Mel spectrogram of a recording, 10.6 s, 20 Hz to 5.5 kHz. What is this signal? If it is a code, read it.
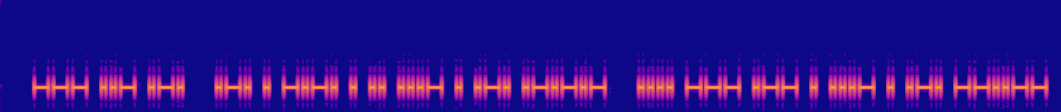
Morse code, heard as a keyed tone, about 25 wpm, 600 Hz. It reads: OUR RECEIVER. HOWEVER,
